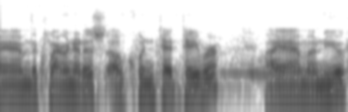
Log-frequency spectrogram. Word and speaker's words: Tabor: But it's Quintet Tabor, and it's from Tabor Court where we rehearse, and it's where I live.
